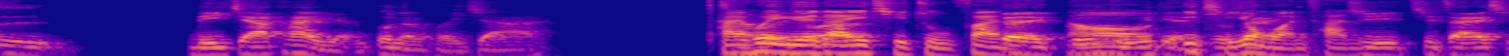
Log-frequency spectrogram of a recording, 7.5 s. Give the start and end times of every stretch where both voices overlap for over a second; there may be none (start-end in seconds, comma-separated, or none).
5.0-6.9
